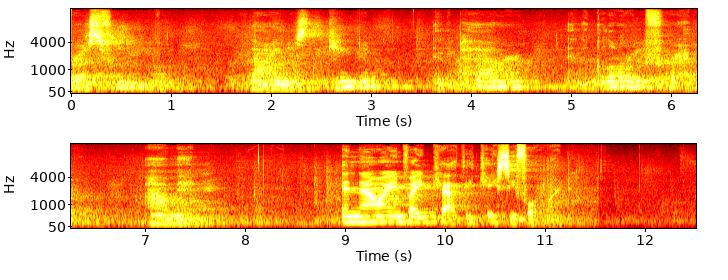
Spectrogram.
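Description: A woman recites a prayer aloud into a microphone, in a room with some echo.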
